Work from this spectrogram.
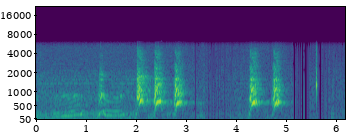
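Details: Chihuahua and Norwegian Elkhound playing together in the snow during the Big Freeze of 2010: soft whining at first, then sharp barks in two bursts, three quick barks then two more, ending with a click.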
